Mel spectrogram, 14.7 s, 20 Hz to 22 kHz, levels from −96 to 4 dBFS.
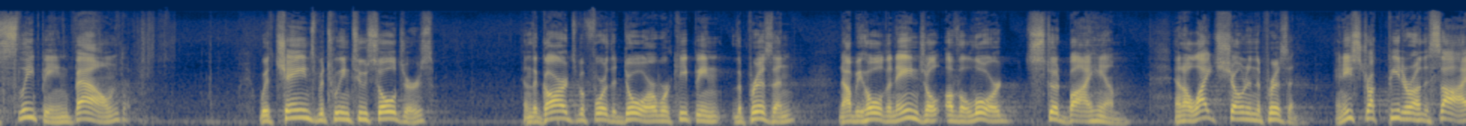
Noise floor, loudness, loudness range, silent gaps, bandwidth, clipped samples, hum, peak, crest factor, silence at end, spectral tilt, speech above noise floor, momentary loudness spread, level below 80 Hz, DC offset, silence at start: -53 dBFS; -16 LUFS; 2 LU; none; 16.5 kHz; under 0.1%; none; 0 dBFS; 16 dB; 0 s; -4.5 dB/octave; 37 dB; 11 LU; -56 dBFS; under 0.1%; 0 s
